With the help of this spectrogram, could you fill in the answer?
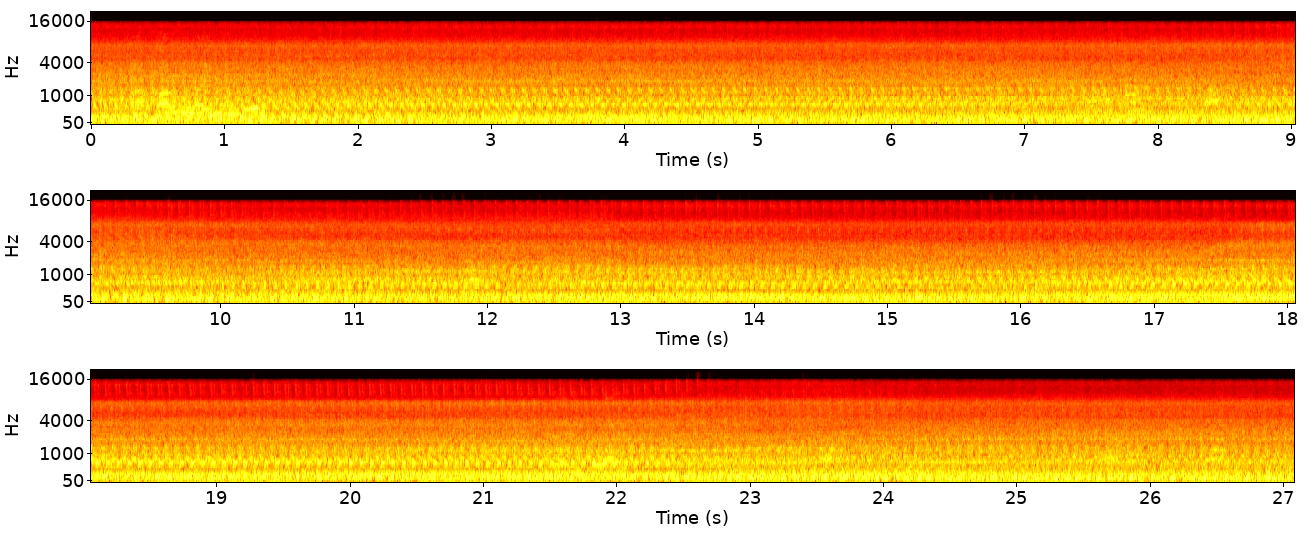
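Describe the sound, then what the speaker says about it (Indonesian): A squid fishing boat's engine runs steadily as the boat backs away from the dock, a loud, constant low drone throughout. "Kapal mulai mundur."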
